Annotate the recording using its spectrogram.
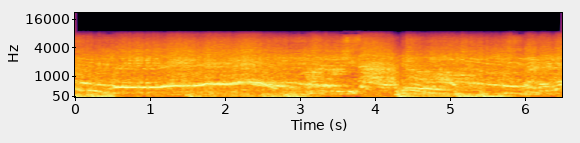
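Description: Live Italian hip hop concert picked up very loud on a phone's microphone: a bass-heavy beat with a wavering sung line over it and a crowd shouting along.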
